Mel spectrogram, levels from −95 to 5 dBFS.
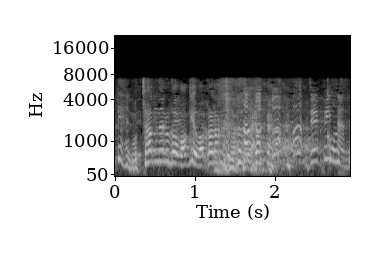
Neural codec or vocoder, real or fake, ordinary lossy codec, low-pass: none; real; none; 7.2 kHz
